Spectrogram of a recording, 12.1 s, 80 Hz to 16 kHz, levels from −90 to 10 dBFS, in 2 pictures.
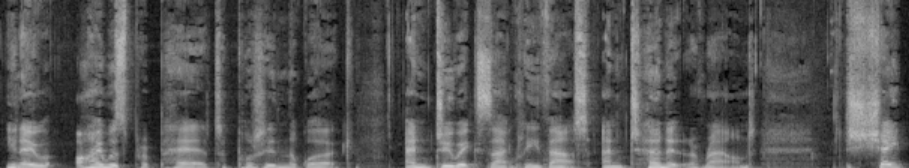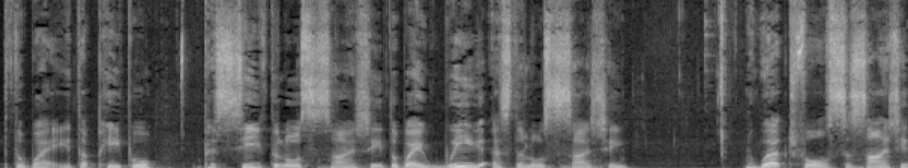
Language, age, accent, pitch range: English, 40-59, British, 145-195 Hz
